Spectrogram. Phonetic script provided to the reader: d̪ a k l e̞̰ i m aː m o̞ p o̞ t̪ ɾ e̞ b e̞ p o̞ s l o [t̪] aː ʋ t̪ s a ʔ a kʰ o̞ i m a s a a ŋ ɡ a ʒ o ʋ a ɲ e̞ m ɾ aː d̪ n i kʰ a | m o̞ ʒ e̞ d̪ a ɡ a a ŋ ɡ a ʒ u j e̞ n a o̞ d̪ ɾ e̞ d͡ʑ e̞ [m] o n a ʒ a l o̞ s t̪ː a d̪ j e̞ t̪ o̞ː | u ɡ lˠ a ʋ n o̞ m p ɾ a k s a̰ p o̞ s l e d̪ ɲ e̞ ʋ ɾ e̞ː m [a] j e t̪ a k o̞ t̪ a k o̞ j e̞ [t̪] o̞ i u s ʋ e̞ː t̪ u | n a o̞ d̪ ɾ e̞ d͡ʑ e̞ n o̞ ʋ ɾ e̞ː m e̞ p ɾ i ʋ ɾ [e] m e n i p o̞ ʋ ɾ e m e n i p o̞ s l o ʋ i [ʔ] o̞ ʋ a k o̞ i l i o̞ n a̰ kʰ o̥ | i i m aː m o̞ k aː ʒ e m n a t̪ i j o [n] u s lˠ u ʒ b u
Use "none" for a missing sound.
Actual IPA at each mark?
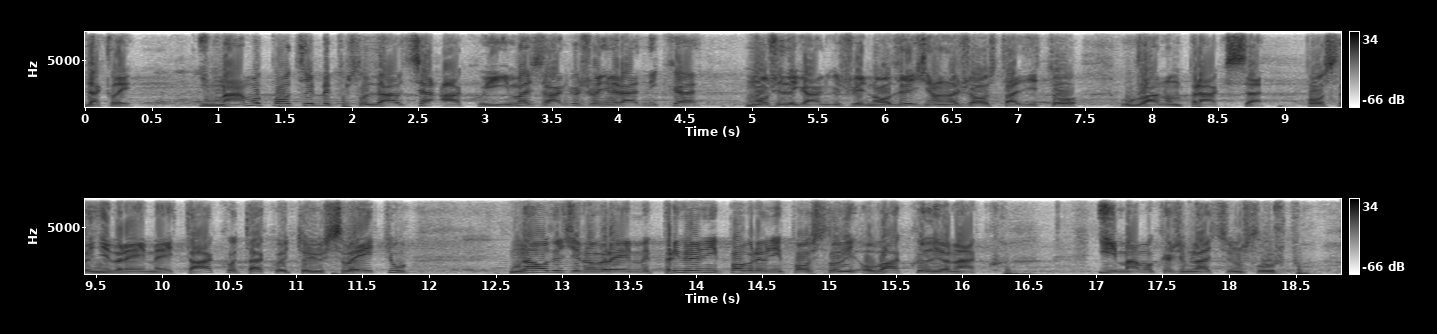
d̪, n, e, t̪, e, ʔ, n

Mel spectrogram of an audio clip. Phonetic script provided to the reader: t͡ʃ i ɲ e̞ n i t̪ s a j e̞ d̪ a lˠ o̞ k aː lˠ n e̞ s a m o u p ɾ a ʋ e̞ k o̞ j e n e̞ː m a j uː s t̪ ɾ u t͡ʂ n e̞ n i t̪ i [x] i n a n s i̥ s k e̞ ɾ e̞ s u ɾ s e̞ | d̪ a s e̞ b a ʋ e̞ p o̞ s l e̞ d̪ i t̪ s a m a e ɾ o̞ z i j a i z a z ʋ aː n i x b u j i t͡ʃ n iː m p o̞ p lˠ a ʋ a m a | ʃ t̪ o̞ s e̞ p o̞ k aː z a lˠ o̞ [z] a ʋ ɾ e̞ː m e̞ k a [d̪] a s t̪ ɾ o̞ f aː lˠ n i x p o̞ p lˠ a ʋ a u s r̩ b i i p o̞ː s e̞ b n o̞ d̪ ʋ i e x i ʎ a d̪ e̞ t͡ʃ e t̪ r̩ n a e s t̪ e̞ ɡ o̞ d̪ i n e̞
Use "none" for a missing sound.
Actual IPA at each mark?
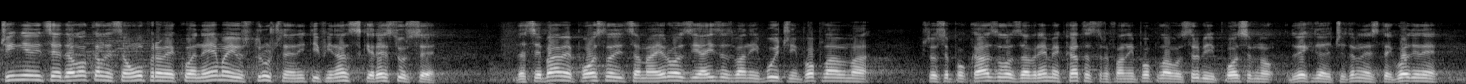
f, z, t̪

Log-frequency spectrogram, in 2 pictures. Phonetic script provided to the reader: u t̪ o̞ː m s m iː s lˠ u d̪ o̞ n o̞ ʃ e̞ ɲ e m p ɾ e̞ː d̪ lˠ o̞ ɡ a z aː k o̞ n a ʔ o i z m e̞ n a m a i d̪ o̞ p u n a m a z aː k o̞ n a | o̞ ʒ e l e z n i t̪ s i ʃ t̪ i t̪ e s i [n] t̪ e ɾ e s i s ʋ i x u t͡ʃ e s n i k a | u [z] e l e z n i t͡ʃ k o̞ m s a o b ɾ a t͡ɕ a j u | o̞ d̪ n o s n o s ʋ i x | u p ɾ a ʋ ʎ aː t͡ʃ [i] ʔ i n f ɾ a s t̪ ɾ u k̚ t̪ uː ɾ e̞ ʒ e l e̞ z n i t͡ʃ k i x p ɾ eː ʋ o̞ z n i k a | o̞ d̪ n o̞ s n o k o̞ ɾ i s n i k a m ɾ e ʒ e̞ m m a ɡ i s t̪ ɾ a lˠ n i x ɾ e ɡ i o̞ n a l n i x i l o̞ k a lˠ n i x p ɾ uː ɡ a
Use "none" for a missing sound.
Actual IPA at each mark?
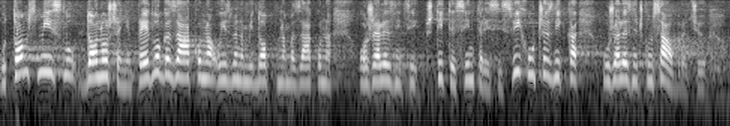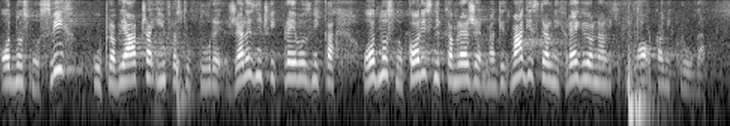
n, ʒ, a

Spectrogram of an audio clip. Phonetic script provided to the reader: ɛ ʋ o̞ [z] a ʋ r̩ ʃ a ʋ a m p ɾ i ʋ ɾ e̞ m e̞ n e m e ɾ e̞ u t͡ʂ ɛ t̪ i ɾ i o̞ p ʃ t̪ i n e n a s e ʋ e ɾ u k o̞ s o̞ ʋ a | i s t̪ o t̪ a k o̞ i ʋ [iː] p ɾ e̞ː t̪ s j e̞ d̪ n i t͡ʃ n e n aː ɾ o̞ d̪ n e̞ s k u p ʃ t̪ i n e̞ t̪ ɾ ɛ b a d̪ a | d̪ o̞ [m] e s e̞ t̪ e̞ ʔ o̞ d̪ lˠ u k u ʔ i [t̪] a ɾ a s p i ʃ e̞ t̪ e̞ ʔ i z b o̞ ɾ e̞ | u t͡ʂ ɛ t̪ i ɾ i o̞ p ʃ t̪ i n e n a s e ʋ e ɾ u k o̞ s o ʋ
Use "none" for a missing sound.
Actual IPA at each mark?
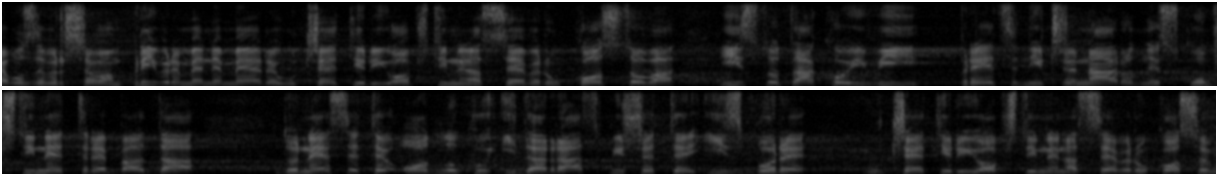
z, iː, n, d̪

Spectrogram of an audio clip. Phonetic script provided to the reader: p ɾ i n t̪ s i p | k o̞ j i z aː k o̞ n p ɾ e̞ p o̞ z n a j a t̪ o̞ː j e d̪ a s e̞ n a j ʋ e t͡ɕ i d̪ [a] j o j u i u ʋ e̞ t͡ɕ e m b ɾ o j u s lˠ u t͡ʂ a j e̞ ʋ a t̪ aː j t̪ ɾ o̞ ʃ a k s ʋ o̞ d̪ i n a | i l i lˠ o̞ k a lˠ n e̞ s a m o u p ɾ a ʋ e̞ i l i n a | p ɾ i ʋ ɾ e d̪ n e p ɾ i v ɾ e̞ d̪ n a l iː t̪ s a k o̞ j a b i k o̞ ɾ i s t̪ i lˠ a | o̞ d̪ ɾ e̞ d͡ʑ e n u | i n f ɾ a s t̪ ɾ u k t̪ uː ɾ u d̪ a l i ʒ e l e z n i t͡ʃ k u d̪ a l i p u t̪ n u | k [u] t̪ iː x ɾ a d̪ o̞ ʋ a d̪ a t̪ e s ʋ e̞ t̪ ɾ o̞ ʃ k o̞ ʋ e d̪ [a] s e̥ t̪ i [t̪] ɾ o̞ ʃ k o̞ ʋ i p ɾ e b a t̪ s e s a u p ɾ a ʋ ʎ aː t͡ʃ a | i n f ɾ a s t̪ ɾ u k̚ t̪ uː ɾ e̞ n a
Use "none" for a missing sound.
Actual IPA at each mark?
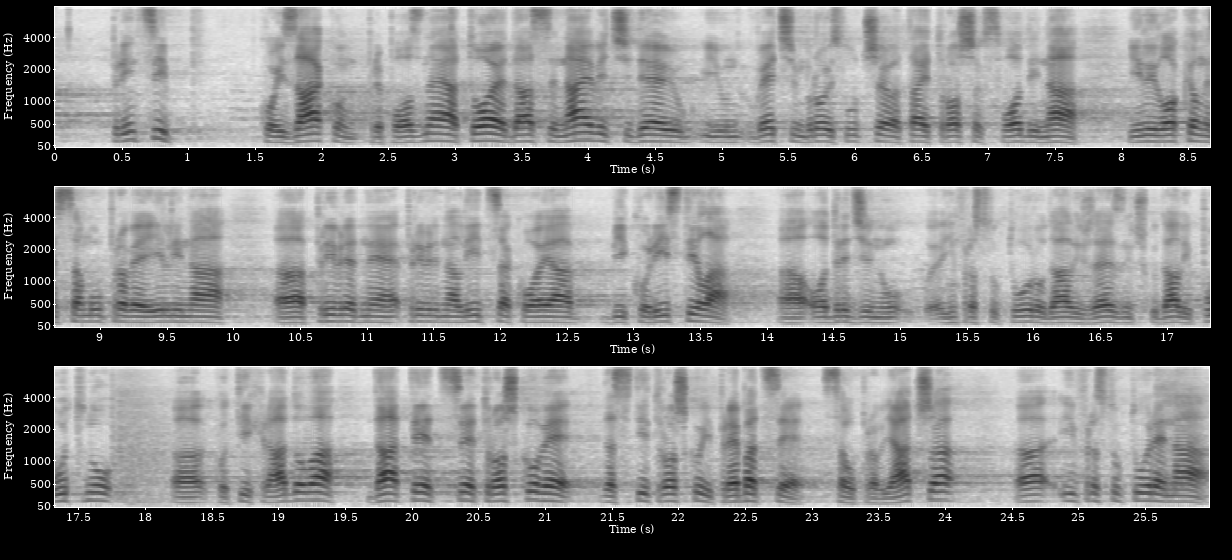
e, o, a, t̪

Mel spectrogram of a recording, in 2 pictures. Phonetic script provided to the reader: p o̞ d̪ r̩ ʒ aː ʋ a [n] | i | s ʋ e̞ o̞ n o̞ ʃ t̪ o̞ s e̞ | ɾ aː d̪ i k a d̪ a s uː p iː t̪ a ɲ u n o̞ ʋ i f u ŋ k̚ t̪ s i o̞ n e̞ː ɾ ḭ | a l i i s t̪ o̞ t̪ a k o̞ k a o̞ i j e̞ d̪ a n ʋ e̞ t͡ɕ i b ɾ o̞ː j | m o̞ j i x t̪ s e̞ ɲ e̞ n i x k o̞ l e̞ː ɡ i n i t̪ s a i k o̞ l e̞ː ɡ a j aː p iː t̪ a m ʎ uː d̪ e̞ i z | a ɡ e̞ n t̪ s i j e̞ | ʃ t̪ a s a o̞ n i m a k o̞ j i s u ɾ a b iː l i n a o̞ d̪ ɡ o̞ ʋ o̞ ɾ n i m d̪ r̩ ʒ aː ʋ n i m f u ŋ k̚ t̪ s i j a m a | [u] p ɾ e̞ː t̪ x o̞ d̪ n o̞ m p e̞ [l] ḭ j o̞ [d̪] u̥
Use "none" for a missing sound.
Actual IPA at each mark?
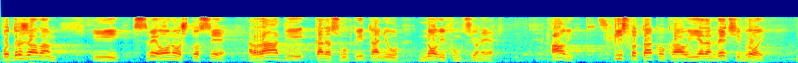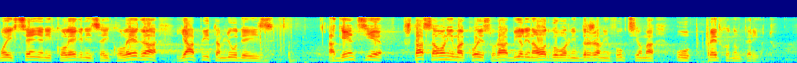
m, u, ɾ, d̪

